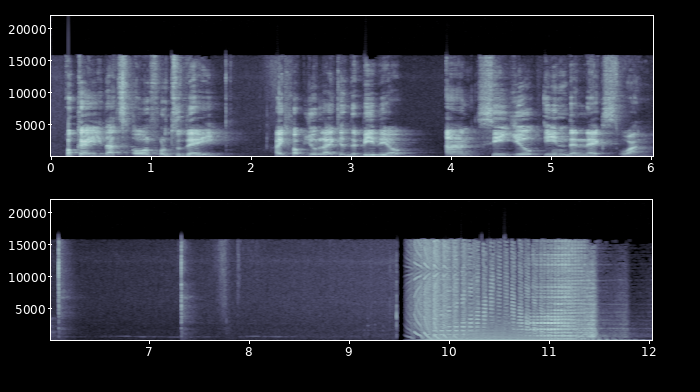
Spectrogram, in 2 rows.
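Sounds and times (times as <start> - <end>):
electronic synthesizer sweep: 9.6 - 12.0.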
